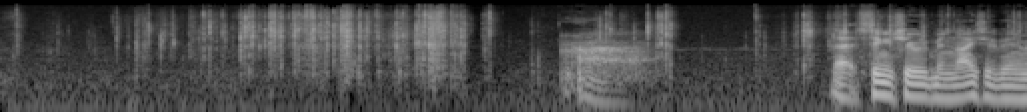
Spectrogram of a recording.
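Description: A foil wrapper crinkles and rustles close by.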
